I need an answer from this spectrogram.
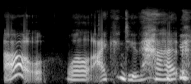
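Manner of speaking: breezy realisation. Retold or imitated. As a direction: act out a sudden confident realisation, loudly. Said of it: "So I went".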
